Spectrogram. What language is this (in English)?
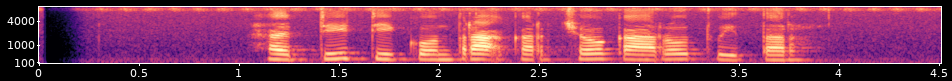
Javanese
